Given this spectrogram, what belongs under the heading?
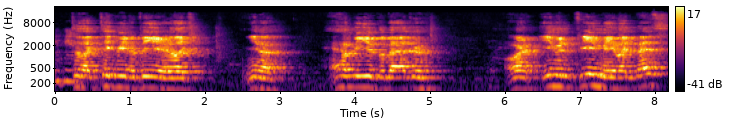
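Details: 24-year-old man with lifelong spastic quadriplegic cerebral palsy after premature birth at 2 lb 4 oz; dysarthria (spastic, cerebral palsy).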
